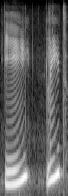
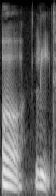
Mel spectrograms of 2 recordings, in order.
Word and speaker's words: elite: This can be elite or elite because the E is not stressed.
